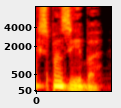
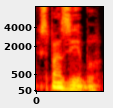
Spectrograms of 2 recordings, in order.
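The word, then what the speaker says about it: спасибо: "Te spaziba, não espazibo", Shimala explicou. O é mais suave.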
